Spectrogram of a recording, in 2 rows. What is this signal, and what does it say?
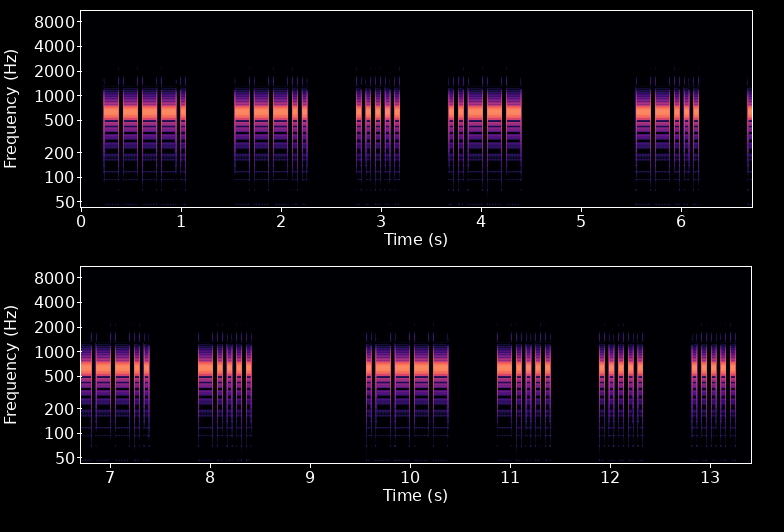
Morse code, heard as a keyed tone, about 25 wpm, spaced as for 13 wpm, 630 Hz. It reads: 9852 786 1655
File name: pangram-fs-13-cs-25-nums17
